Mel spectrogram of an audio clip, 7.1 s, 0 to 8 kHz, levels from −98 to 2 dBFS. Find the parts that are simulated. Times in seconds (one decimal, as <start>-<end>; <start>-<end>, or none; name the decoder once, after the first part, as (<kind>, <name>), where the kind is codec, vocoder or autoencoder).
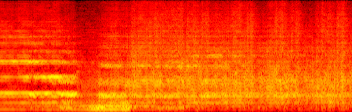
0.0-7.1 (vocoder, Vocos)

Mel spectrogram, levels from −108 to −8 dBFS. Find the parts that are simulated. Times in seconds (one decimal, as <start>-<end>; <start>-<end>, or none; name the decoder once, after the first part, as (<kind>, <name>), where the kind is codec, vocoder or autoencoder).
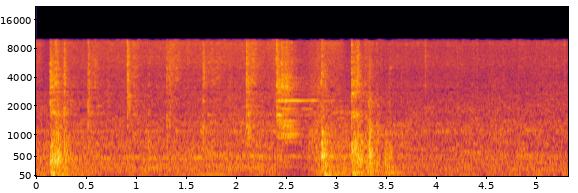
0.0-1.0 (vocoder, Vocos); 1.5-2.5; 3.6-4.3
